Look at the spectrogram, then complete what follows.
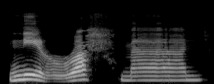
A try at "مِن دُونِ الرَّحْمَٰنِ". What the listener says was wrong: Yes, but better to start from me. Maybe you don't want to start from the noon because it's breaking the word. Duni is one word. Min dunir rahman.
